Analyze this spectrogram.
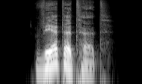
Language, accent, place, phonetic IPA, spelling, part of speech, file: German, Germany, Berlin, [ˈveːɐ̯tətət], wertetet, verb, De-wertetet.ogg
- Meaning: inflection of werten: 1. second-person plural preterite 2. second-person plural subjunctive II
